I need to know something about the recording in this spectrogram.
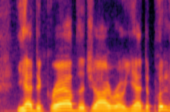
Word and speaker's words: gyro: out its fine ass euro euro shut up gyro it actually is pronounced gyro and we're all i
